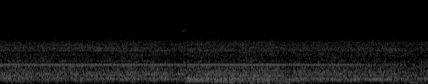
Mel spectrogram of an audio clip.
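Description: Steady background hiss of room tone, with a faint steady hum that stops shortly before the end; the epoxy sculpting makes no sound that stands out.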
